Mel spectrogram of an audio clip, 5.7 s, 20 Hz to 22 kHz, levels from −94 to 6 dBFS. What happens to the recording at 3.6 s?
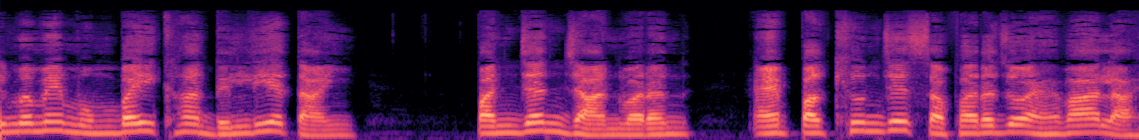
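At 3.6 s the speech sounds swirly, hollow and smeared with nothing above 16.7 kHz, as across the whole clip: likely generation loss from about five successive Vorbis re-encodes.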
